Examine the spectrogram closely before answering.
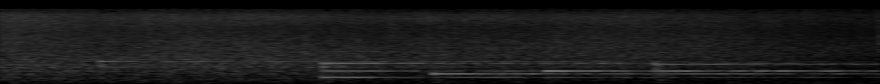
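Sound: ocean waves rolling in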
